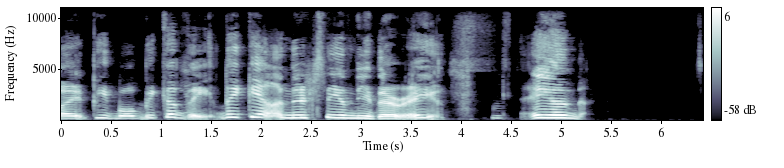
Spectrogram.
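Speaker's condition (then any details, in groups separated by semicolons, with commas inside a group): Cerebral palsy; speaks differently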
